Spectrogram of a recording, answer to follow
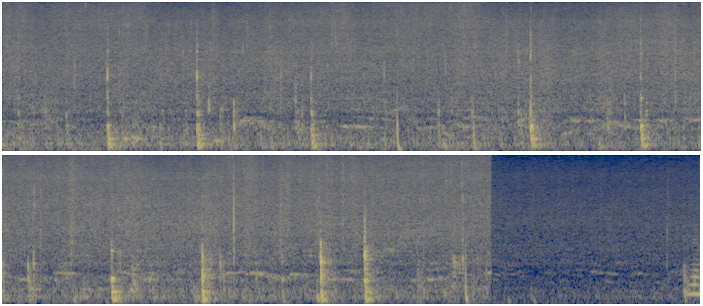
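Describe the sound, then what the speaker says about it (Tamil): Fried chicken is tossed into chicken fried rice in a hot pan, a low sizzle punctuated by frequent rhythmic spatula clacks and scrapes for most of the stretch before it drops to near quiet near the end. "சேர்த்து நல்லா கிளறி விடுவோம்"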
